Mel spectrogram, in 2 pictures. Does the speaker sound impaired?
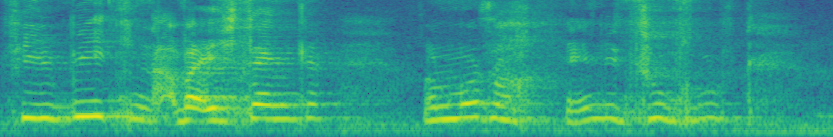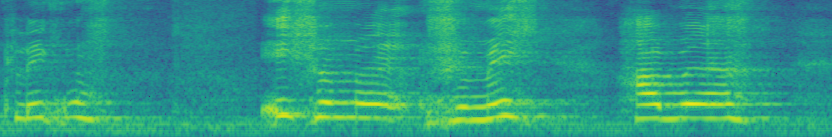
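Yes: cerebral palsy; spasticity in both arms and legs, electric wheelchair, 24-hour personal assistance.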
